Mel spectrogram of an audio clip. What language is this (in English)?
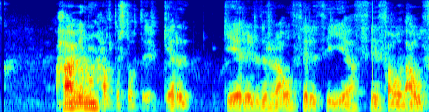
Icelandic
